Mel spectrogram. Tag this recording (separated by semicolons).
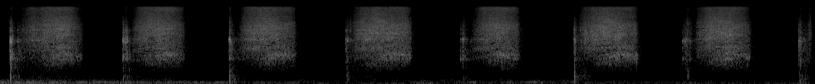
broom; sweeping; OWI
